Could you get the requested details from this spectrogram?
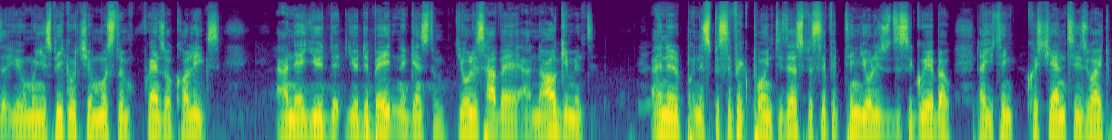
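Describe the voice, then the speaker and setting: Male street interviewer, casual and quick, average pitch, dry close sound. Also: steady tone, darkish tone, no echo.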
